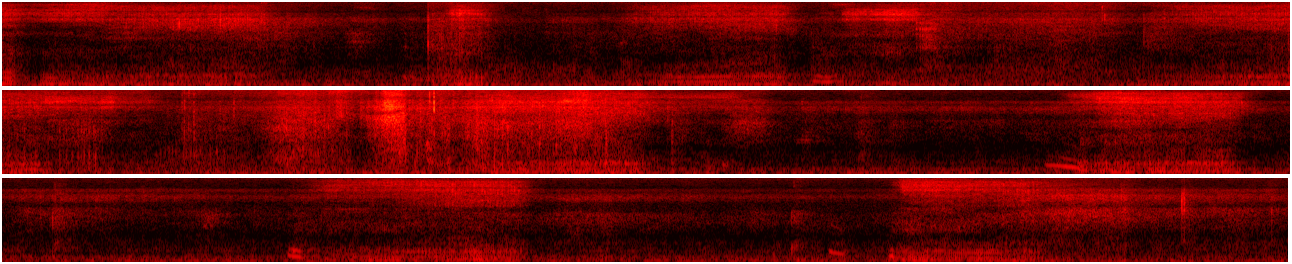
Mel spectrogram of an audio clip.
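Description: Bluetick Coonhound puppies snoring with low, rumbling breaths repeated every few seconds.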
